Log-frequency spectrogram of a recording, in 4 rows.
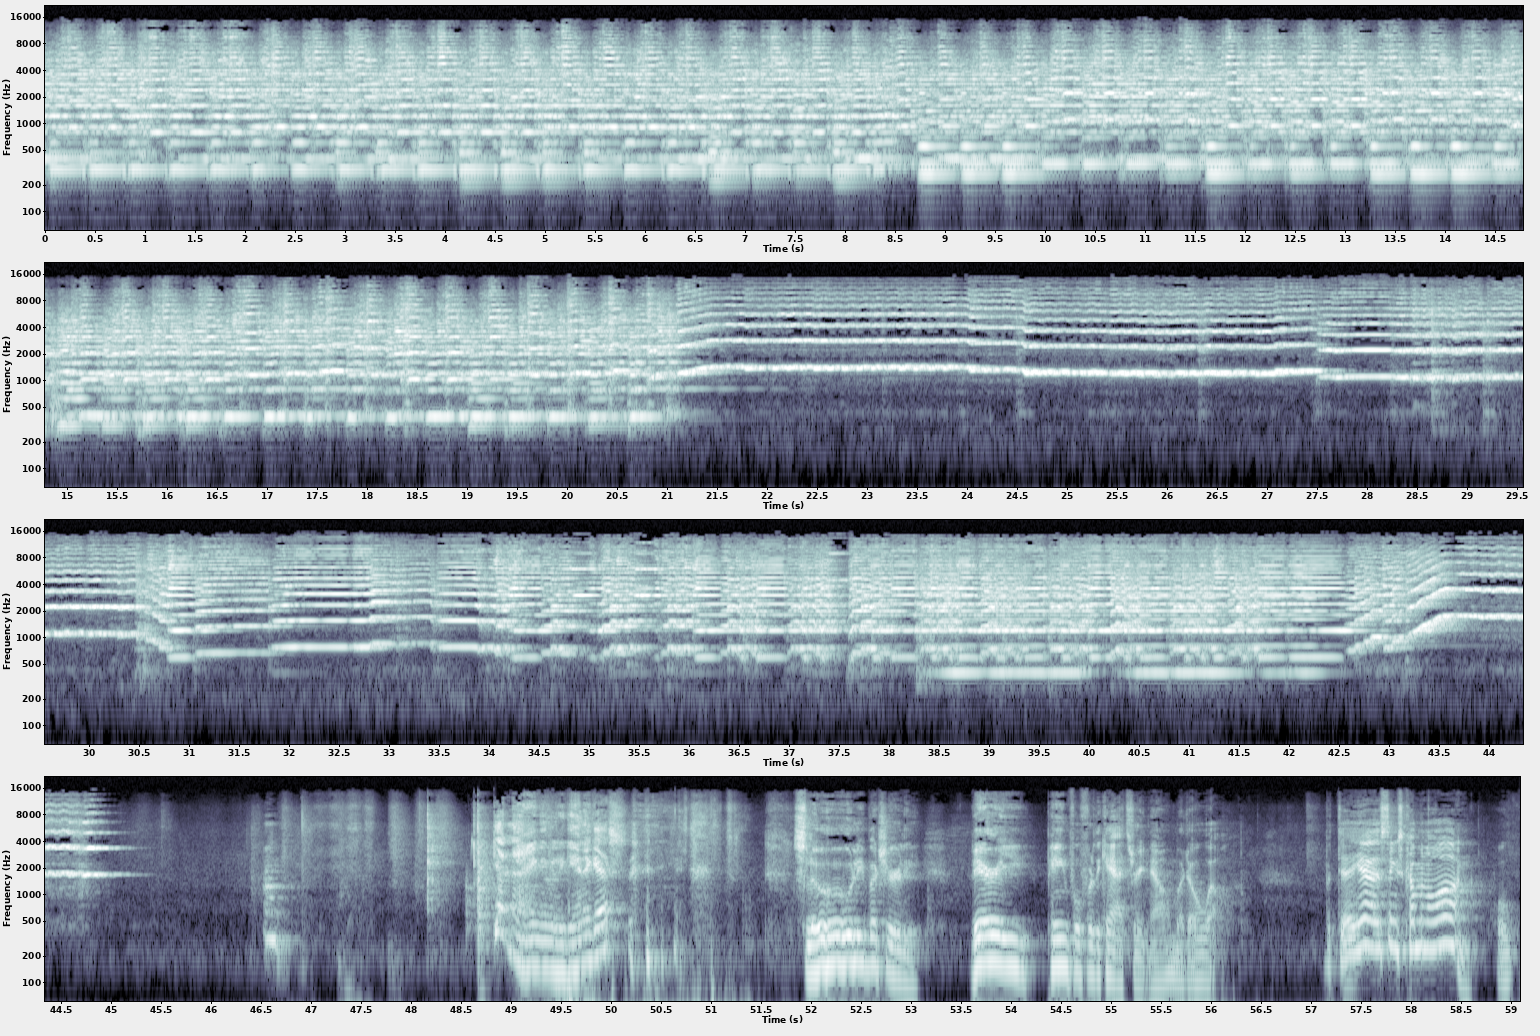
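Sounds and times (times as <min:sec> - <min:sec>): solo violin playing: 0:00.0 - 0:45.4, 0:49.0 - 0:50.2.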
